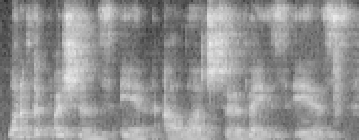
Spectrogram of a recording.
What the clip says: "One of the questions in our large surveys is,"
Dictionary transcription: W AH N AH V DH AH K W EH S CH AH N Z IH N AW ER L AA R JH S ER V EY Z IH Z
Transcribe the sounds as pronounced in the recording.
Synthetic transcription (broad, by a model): W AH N AH V DH AH K W EH S CH AH N Z IH N AW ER L AA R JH S ER V EY Z IH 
